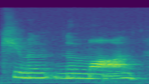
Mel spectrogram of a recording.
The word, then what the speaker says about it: Cumann na mBan: It's pronounced Cumann na mBan.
